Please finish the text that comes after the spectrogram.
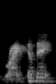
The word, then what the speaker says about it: Reykjavik: Just so you know, that's Reykjavik in Iceland, in case you wanted to know how to pronounce that.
